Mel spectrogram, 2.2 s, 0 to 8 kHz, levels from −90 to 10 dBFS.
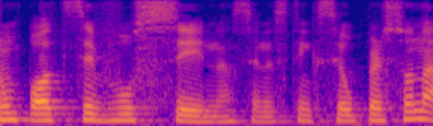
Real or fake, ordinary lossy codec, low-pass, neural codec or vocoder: real; none; none; none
